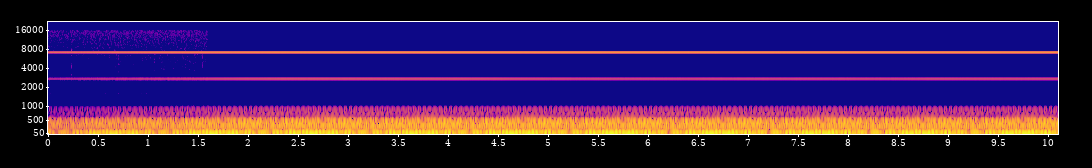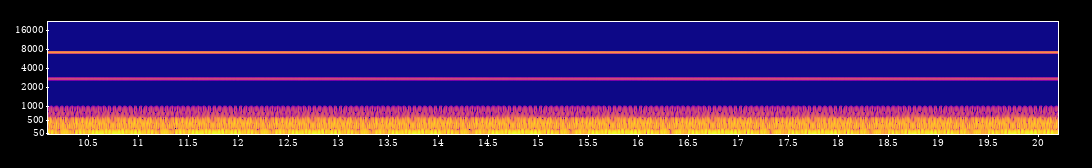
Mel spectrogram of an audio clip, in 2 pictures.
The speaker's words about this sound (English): Let's enjoy a brief sound bath of … from ….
